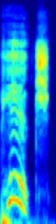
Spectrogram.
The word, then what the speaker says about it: pitch: Pitch is spelled P-I-T-C-H. The letters T-C-H make the ch sound.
